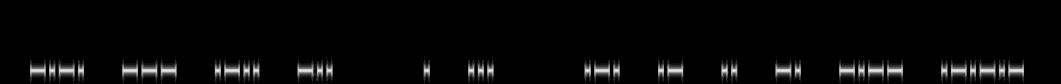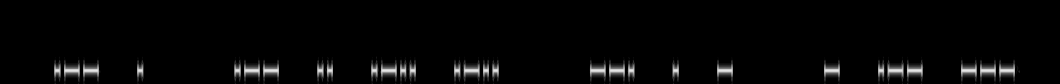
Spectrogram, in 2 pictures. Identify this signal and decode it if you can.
Morse code, heard as a keyed tone, about 25 wpm, spaced as for 15 wpm, 650 Hz. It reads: COLD ES RAINY. WE WILL GET TWO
